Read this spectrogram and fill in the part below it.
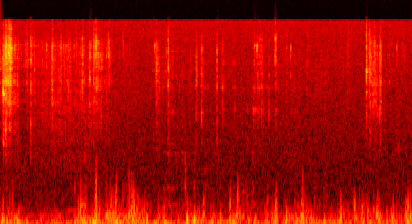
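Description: Metal pliers click against a fishing hook.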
